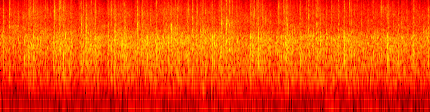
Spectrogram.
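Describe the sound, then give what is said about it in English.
Steady applause from the audience of a Red Barn Radio show at Arts Place in downtown Lexington, Kentucky, a dense wash of many hands clapping at an even, sustained level for several seconds without any voices standing out. “Thank you guys so much for being such an amazing crowd.”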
